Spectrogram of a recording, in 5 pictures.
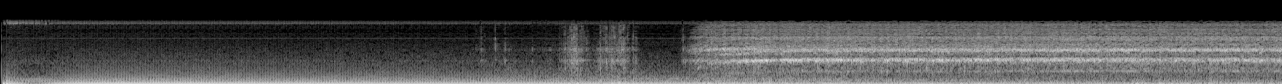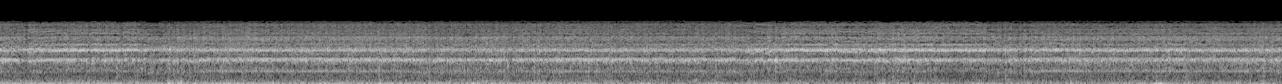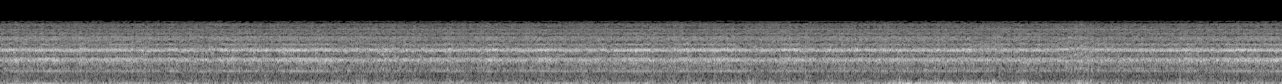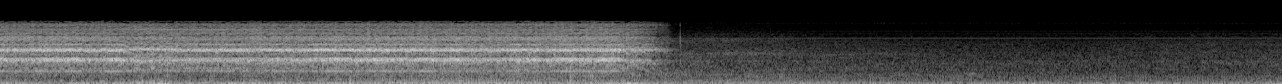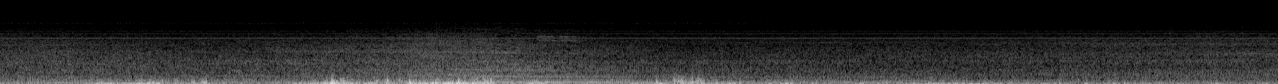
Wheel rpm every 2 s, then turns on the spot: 0, 0, 10, 70, 160, 160, 160, 160, 160, 160, 160, 160, 160, 160, 160, 160, 160, 160, 160, 160, 160, 160, 70, 0, 0, 0, 0, 0, 0, 0, 0, 0.
4-6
